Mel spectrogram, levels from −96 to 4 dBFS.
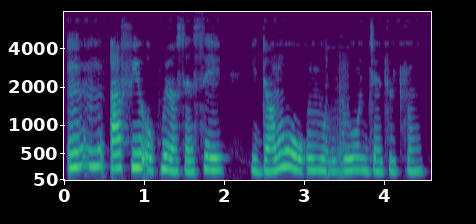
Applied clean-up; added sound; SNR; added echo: neural mask model DeepFilterNet 3.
